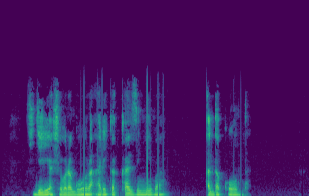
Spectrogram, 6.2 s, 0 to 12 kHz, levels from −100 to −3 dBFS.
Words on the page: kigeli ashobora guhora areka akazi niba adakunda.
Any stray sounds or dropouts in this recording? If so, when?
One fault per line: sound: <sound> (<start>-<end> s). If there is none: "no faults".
no faults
